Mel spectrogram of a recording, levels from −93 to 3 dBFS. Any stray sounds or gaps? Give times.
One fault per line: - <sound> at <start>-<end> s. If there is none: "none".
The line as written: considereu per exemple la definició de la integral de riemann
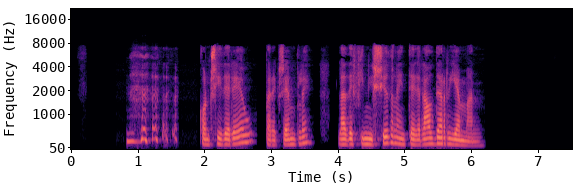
- laugh at 0.8-1.6 s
